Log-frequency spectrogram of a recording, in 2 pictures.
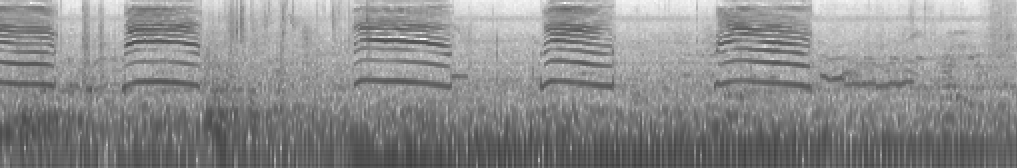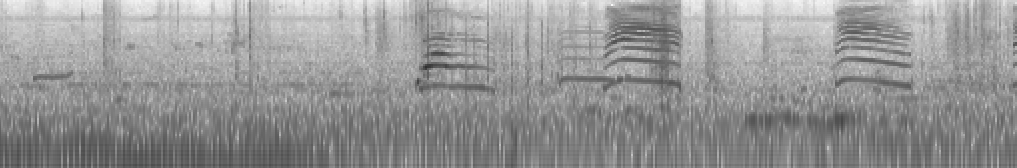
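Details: Kittens calling, separated from their mother cat, with repeated high mews roughly every two seconds, some short and rising, others longer and bending down, amid soft background hum and a few faint voices.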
